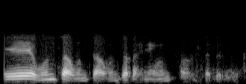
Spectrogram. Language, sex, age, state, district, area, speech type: Nepali, male, 45-60, West Bengal, Kalimpong, rural, conversation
